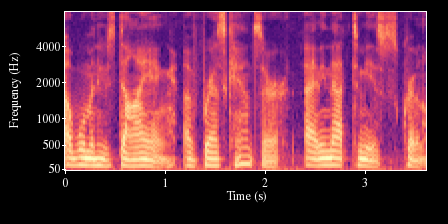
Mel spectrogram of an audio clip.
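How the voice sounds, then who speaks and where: This woman has a very deep, low pitch and an American accent. She talks at a fairly quick pace. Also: very clean recording, silent background. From US Northeast, suburbs of Boston. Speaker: journalist and author. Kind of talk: podcast interview. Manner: fast.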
